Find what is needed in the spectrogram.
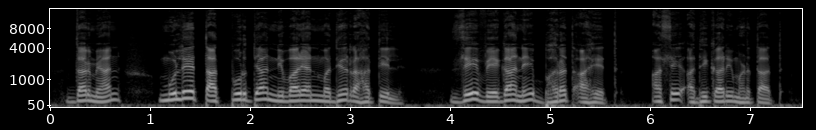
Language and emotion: Marathi, neutral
